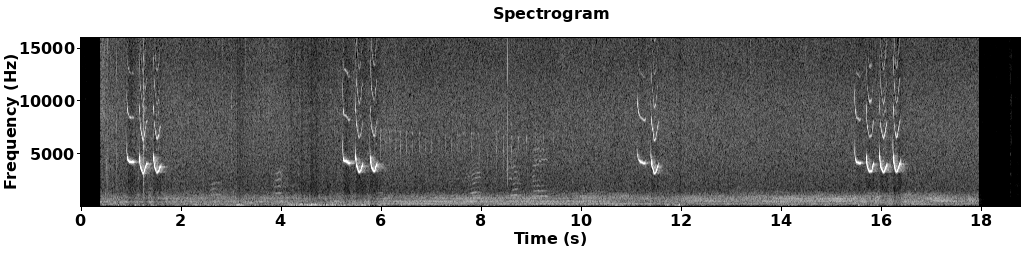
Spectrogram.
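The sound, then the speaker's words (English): Verdin song from a small desert bird: four short bursts of thin, high, whistled notes separated by long pauses, over a steady low background hum with no talking. “When you hear this song, you know that a Verdin is nearby.”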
